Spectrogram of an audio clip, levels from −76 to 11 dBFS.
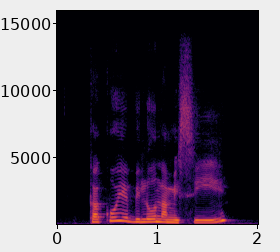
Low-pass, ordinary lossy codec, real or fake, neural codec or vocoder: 14.4 kHz; none; fake; codec, 44.1 kHz, 7.8 kbps, DAC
